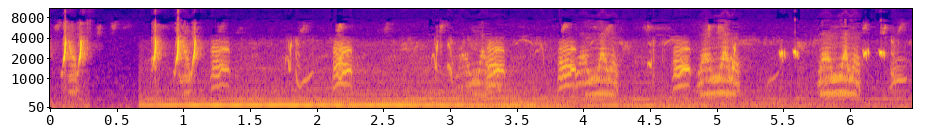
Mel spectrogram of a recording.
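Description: Quail give harsh, raspy squawks and chattering bursts, with a few short, clear whistled notes near the end, over a steady low mechanical hum.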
